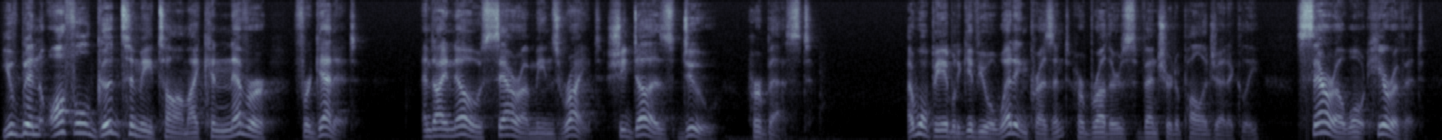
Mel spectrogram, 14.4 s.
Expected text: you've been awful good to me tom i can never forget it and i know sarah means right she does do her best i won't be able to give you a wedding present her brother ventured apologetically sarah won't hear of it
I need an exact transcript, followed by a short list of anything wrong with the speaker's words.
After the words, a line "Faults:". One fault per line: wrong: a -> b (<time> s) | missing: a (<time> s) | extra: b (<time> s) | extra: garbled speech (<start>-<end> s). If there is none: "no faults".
you've been awful good to me tom i can never forget it and i know sarah means right she does do her best i won't be able to give you a wedding present her brothers ventured apologetically sarah won't hear of it
Faults:
wrong: brother -> brothers (10.8 s)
